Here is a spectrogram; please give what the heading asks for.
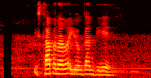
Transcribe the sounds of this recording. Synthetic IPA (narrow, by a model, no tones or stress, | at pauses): ist̪ʰapənamajoɡd̪and̪ije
